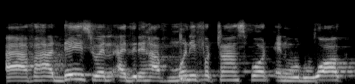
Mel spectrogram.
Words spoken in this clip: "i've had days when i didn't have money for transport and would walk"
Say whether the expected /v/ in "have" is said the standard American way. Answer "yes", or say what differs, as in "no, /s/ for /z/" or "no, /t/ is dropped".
yes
